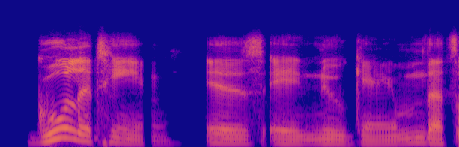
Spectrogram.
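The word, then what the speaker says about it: Guillotine: i have confirmed that it is pronounced gulatine not guyateen we've got a lot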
